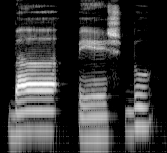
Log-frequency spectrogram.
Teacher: ہمارے ہونٹ جو ہیں تھوڑے سے گول ہوں گے، یعنی کہ پیش ہمیشہ تھوڑا سا گلائی کے اندر ادا ہوتا ہے، ٹھیک ہے، اور اس کی آواز بھی اوپر کی طرف ہوتی ہے۔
